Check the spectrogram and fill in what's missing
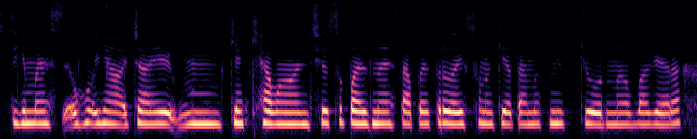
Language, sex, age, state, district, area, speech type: Kashmiri, female, 18-30, Jammu and Kashmir, Kulgam, rural, spontaneous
